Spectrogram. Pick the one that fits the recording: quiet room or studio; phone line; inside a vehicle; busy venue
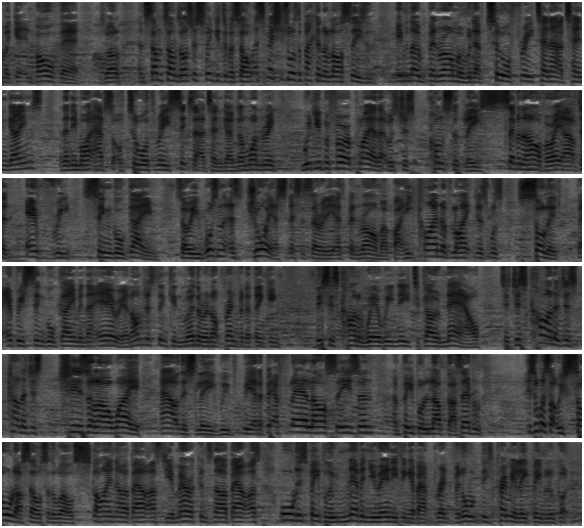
busy venue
